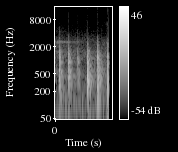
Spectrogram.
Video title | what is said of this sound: SPILL MOBIL ERTIGA PALING IRIT- ERTIGA HYBRID SPORTY A/T 2022 | Aku bakal tes ketuk. Tuh, masih kedengeran banget kalengnya.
